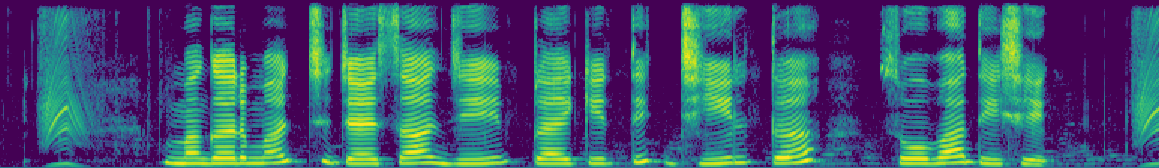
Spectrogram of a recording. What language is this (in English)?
Magahi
